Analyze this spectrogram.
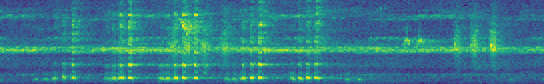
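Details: Green ibis recorded at Pirenópolis in Goiás, Brazil: a series of short, resonant notes in quick groups of two to four, building then fading out, over a constant shrill insect hum.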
